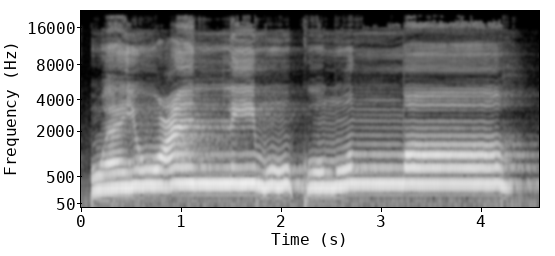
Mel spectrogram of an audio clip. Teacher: lam jalalah ini dibaca tafkhim karena huruf sebelumnya mim barisnya dhammah. Maka bacanya tebal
